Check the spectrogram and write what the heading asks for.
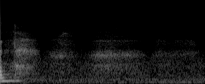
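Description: A woman's soft, faint breath, one airy breath running from about half a second to a second and a half in, after the last spoken word fades.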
